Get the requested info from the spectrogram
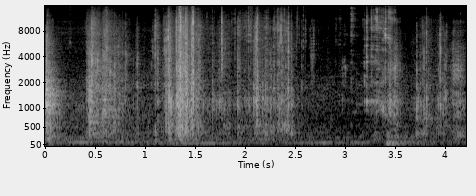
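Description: Irregular crinkling and crunching in a series of short bursts, loudest about a second in, as something crinkly is handled.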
